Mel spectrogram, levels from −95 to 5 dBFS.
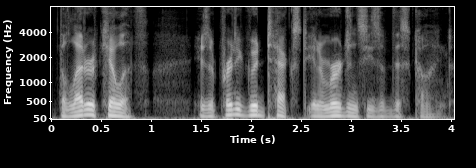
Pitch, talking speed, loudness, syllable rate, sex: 100 Hz, 195 wpm, -18 LUFS, 5.6 syllables/s, male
